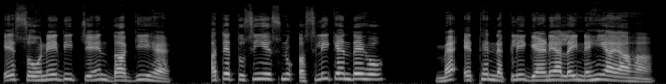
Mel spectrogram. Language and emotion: Punjabi, angry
